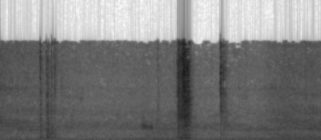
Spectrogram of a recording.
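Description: A metal lid clanks against a pan.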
